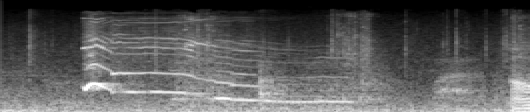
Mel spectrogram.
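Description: A dog in the Dragon Age video game whines in a long, rising and falling high-pitched cry, followed by shorter whimpers over a low background hum.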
